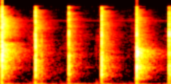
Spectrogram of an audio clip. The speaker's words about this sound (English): Like, I have to applaud my damn self.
